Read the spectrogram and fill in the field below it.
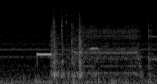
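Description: A printer whirs into action with a short burst of mechanical feed noise and faint electronic beeps, a brief sound of an ultrasound image being printed, with no talking.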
